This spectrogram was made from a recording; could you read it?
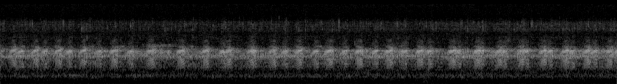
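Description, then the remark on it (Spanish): A dense chorus of European tree frogs calling together, their rapid pulsing croaks blending into a steady, throbbing rhythm that carries on without pause at moderate volume. “Los coros pulsantes de las ranitas de San Antón se apagan enseguida.”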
